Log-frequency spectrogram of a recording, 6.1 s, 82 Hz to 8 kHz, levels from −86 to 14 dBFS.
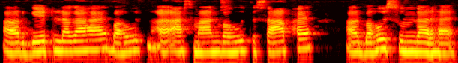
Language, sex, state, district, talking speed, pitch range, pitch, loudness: Hindi, female, Bihar, Sitamarhi, 125 wpm, 185-205 Hz, 195 Hz, -16 LUFS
